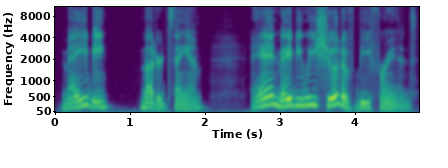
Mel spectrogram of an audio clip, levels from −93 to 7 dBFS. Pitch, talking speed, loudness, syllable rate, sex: 180 Hz, 125 wpm, -18 LUFS, 3.8 syllables/s, female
